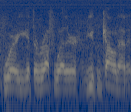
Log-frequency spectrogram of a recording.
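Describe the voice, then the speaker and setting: A man talks fairly quickly in an American accent while noticeable background noise runs underneath. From Michigan, Trenton. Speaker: ship watchman. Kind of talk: interview.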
